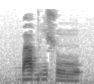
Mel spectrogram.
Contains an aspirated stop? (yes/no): no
